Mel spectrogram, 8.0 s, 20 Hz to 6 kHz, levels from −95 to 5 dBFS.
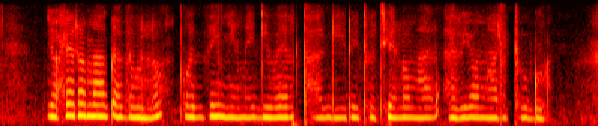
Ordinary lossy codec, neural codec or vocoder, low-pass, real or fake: none; codec, 44.1 kHz, 2.6 kbps, SNAC; 5.4 kHz; fake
